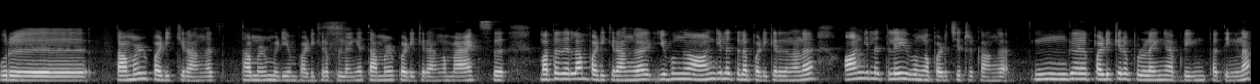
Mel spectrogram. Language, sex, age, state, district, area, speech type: Tamil, female, 45-60, Tamil Nadu, Cuddalore, rural, spontaneous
